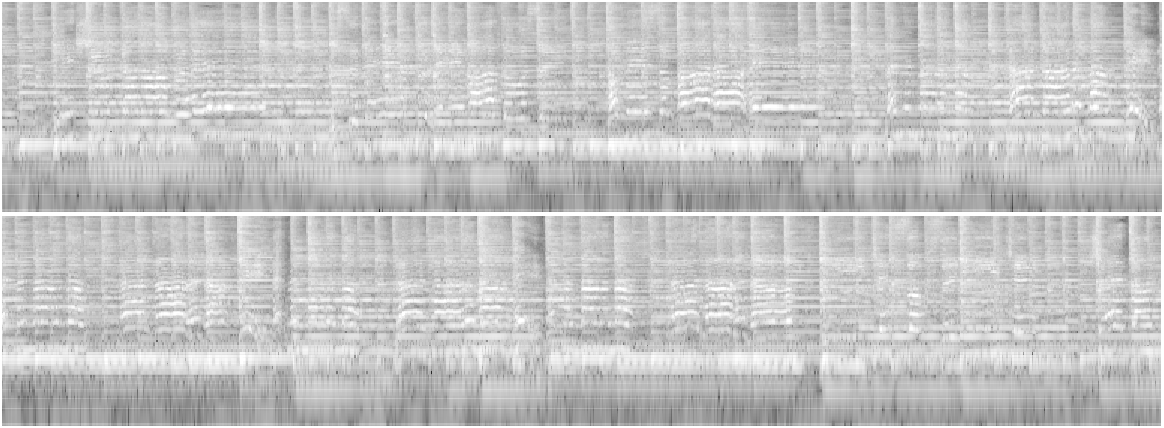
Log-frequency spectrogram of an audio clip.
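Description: Acoustic guitar strummed in steady chords with a man singing a Hindi children's worship song over it, the chords changing every few seconds.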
